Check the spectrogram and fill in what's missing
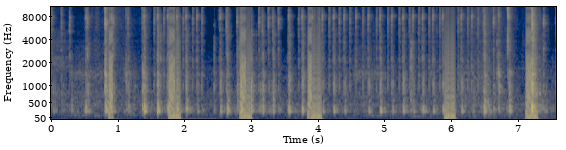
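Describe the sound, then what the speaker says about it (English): Rapid clicky typing on an old-school mechanical keyboard, sharp keystroke clicks in quick irregular bursts with brief pauses, close and fairly loud, no voices. "like a really good old school clicky keyboard"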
